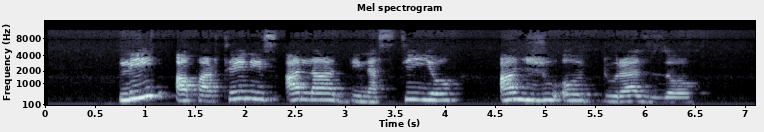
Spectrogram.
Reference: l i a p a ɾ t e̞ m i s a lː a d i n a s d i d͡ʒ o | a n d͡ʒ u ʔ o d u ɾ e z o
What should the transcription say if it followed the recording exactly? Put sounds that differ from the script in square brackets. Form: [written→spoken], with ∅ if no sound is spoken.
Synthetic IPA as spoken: l i a p a ɾ t e̞ [m→n] i s a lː a d i n a s [d→t] i [d͡ʒ→∅] o | a n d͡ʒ u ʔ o d u ɾ [e→a] z o

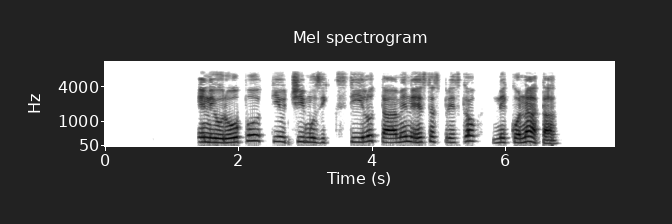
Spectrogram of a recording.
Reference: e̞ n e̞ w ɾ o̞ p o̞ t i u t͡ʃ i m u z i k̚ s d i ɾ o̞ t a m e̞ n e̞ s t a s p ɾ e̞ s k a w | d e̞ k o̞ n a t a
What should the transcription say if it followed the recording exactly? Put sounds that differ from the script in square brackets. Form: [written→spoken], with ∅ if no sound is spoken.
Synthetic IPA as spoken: e̞ n e̞ w ɾ o̞ p o̞ t i u t͡ʃ i m u z i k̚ s [d→t] i [ɾ→l] o̞ t a m e̞ n e̞ s t a s p ɾ e̞ s k a w | [d→n] e̞ k o̞ n a t a

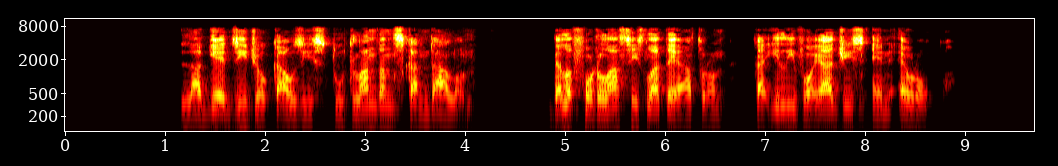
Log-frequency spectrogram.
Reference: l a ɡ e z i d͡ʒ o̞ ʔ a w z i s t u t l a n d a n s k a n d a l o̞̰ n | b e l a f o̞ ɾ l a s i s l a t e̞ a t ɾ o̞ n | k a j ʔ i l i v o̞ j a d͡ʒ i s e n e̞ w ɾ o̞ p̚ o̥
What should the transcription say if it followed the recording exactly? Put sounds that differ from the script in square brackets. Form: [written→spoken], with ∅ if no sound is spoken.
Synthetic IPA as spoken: l a ɡ e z i d͡ʒ o̞ [ʔ→k] a w z i s t u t l a n d a n s k a n d a l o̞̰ n | b e l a f o̞ ɾ l a s i s l a t e̞ a t ɾ o̞ n | k a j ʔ i l i v o̞ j a d͡ʒ i s e n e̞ w ɾ o̞ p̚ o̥

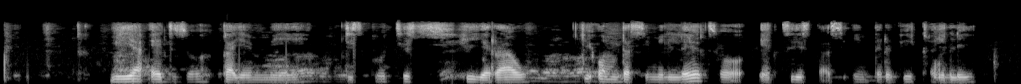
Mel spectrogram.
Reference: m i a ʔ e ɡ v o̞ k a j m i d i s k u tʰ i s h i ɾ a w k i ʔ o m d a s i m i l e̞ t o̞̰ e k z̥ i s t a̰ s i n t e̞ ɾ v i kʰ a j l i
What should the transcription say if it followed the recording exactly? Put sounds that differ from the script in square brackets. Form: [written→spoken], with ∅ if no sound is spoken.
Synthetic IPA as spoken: m i a ʔ e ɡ [v→z] o̞ k a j m i d i s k u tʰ i s h i ɾ a w k i ʔ o m d a s i m i l e̞ [t→t͡s] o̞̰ e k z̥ i s t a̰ s i n t e̞ ɾ v i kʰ a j l i

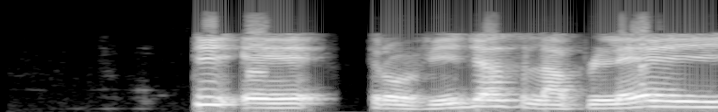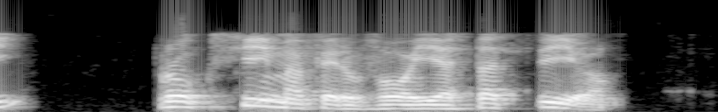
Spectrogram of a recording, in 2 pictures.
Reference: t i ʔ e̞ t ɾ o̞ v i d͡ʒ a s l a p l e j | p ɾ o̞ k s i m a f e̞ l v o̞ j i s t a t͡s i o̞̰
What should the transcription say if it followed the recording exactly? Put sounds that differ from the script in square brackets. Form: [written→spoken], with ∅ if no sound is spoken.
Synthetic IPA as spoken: t i ʔ e̞ t ɾ o̞ v i d͡ʒ a s l a p l e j | p ɾ o̞ k s i m a f e̞ [l→ɾ] v o̞ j [i→a] s t a t͡s i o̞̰

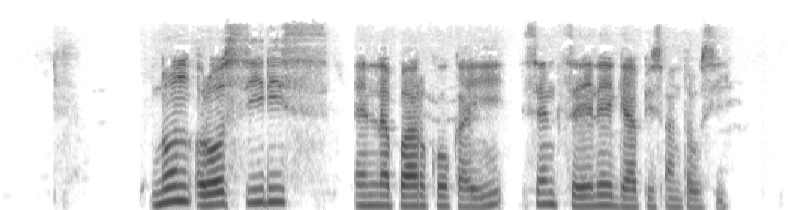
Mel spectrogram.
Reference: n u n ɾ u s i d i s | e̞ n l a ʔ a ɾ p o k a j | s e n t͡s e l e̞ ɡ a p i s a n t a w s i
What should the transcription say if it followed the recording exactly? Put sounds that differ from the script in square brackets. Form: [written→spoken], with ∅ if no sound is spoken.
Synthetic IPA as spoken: n u n ɾ [u→o] s i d i s | e̞ n l a [ʔ→p] a ɾ [p→k] o k a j | s e n t͡s e l e̞ ɡ a p i s a n t a w s i

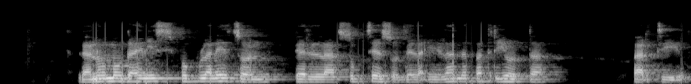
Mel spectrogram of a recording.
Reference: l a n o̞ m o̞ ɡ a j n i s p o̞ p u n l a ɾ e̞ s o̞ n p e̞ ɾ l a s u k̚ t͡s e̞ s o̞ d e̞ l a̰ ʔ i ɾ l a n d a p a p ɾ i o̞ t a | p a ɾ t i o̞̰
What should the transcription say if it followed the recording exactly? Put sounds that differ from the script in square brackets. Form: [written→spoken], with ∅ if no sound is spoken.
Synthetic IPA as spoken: l a n o̞ m o̞ ɡ a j n i s p o̞ p u [n→∅] l a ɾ e̞ [s→t͡s] o̞ n p e̞ ɾ l a s u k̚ t͡s e̞ s o̞ d e̞ l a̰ ʔ i ɾ l a n d a p a [p→t] ɾ i o̞ t a | p a ɾ t i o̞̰

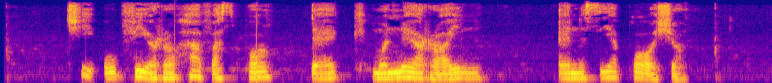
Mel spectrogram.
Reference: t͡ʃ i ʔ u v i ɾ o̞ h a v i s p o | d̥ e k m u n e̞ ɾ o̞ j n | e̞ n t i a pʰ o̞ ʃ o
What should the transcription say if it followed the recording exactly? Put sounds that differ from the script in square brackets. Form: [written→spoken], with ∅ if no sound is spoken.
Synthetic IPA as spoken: t͡ʃ i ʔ u v i ɾ o̞ h a v [i→a] s p o | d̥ e k m [u→o] n e̞ ɾ o̞ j n | e̞ n [t→s] i a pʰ o̞ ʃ o

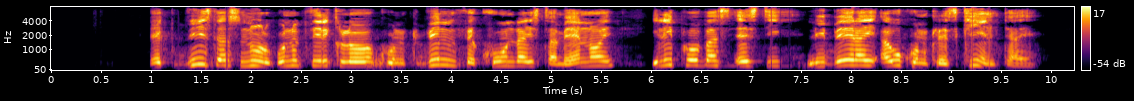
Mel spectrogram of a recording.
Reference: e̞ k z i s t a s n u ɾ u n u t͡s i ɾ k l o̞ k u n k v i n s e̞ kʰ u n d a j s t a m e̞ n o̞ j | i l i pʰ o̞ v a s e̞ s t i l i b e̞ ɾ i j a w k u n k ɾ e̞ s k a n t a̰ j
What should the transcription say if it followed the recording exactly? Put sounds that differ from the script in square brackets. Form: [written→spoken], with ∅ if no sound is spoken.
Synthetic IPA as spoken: e̞ k z i s t a s n u ɾ u n u t͡s i ɾ k l o̞ k u n k v i n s e̞ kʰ u n d a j s t a m e̞ n o̞ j | i l i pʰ o̞ v a s e̞ s t i l i b e̞ ɾ [i→a] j a w k u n k ɾ e̞ s k [a→i] n t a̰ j

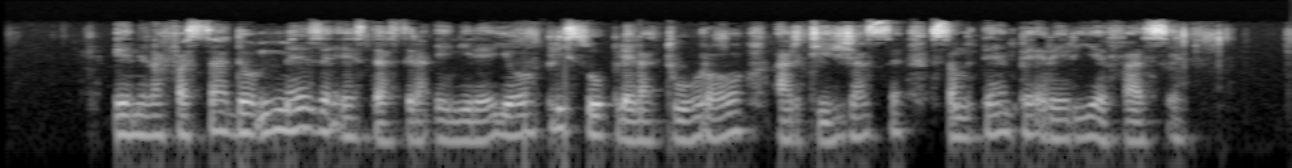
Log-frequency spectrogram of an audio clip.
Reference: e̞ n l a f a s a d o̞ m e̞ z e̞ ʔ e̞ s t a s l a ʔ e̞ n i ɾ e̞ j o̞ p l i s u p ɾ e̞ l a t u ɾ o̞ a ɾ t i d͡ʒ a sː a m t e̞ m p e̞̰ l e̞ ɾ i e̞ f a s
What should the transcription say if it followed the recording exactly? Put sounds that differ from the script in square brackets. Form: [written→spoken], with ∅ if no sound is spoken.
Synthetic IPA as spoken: e̞ n l a f a s a d o̞ m e̞ z e̞ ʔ e̞ s t a s l a ʔ e̞ n i ɾ e̞ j o̞ p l i s u p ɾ e̞ l a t u ɾ o̞ a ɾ t i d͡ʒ a sː a m t e̞ m p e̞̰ [l→ɾ] e̞ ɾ i e̞ f a s

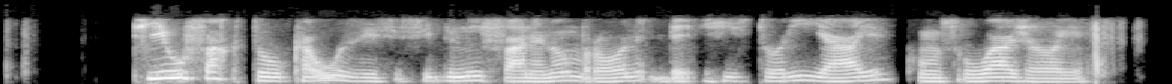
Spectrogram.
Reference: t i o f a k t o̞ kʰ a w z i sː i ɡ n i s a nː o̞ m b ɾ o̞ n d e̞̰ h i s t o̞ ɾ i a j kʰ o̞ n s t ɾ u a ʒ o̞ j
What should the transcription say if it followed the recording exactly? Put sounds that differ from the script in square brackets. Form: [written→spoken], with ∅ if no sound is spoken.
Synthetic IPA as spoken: [t→tʰ] i [o→u] f a k t o̞ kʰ a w z i sː i ɡ n i [s→f] a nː o̞ m b ɾ o̞ n d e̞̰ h i s t o̞ ɾ i a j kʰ o̞ n s t ɾ u a ʒ o̞ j

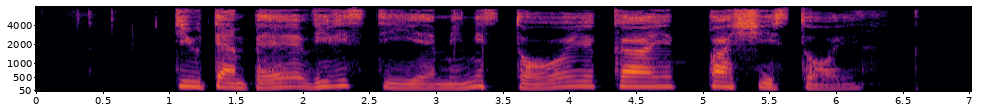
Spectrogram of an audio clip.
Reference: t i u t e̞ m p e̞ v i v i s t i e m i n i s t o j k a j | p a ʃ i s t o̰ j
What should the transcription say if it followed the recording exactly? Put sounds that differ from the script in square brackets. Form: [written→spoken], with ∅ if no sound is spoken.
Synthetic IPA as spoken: t i u t e̞ m p e̞ v i v i s t i e m i n i s t o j k a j | p a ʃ i s t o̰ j

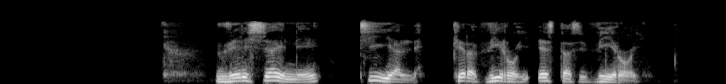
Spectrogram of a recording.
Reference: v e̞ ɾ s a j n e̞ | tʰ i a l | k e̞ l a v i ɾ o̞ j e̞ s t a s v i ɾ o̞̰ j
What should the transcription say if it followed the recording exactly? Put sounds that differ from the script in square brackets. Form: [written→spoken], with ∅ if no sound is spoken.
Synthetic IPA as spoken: v e̞ ɾ [s→ʃ] a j n e̞ | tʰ i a l | k e̞ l a v i ɾ o̞ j e̞ s t a s v i ɾ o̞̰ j

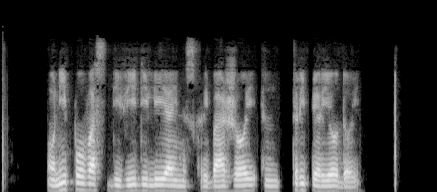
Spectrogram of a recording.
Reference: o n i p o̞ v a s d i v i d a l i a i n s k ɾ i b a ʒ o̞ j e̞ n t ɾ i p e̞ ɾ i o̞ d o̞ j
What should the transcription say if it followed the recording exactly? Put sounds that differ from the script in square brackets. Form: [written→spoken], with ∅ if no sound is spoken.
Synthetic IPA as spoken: o n i p o̞ v a s d i v i d [a→i] l i a [i→j] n s k ɾ i b a ʒ o̞ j e̞ n t ɾ i p e̞ ɾ i o̞ d o̞ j

